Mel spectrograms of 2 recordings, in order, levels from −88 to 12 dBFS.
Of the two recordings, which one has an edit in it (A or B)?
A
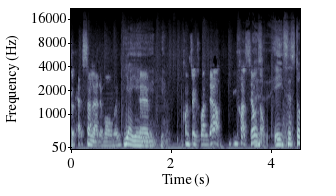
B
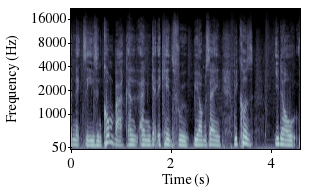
A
